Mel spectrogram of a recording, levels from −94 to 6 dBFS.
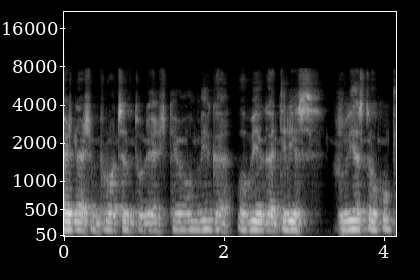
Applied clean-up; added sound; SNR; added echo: neural mask model DeepFilterNet 3.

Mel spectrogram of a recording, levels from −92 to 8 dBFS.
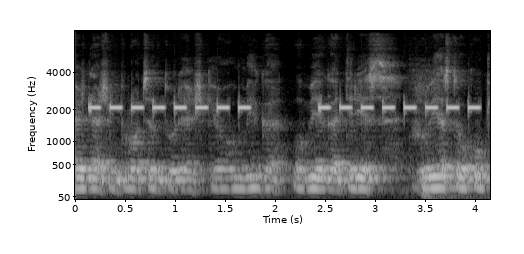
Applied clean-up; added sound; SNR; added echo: none; Alarm; -3 dB; reverberation time 0.8 s.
